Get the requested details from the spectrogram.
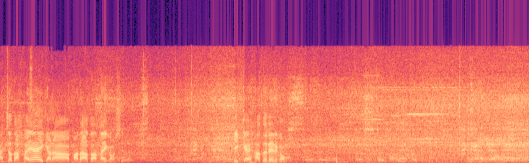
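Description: A slot machine plays loud game sounds from its speaker.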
